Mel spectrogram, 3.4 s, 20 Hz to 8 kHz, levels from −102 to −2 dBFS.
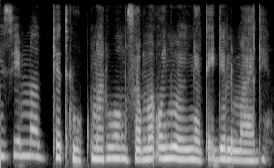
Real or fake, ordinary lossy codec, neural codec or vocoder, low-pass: fake; none; codec, 44.1 kHz, 1.7 kbps, Pupu-Codec; 7.2 kHz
